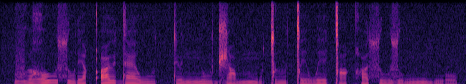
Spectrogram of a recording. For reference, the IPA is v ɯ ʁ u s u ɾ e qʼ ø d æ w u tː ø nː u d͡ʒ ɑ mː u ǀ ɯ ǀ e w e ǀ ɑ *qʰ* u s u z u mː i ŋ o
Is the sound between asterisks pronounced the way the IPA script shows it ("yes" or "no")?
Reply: yes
